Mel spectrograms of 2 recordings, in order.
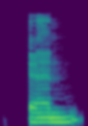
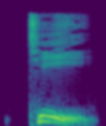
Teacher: The position of the tongue when pronouncing the AND is very similar to that when pronouncing the T. Both have the front of the tongue at the roof of the mouth.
